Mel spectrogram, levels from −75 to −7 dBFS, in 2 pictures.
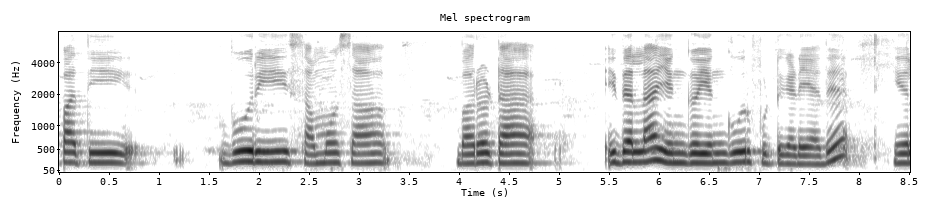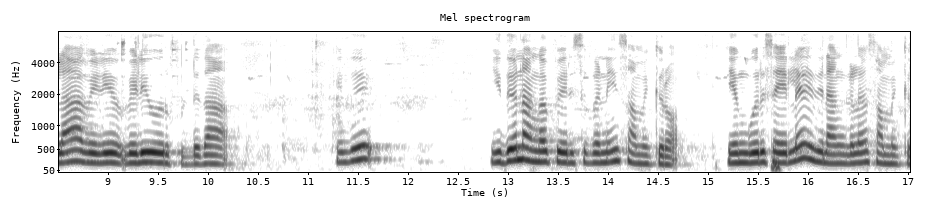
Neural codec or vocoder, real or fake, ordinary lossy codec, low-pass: none; real; none; none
